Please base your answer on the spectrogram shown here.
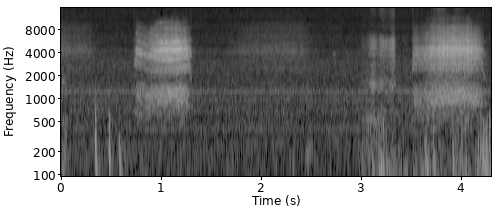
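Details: Indoor captive Spix's screech owl at a computer screen, tracking the mouse cursor; two loud, rough hissing screeches about two and a half seconds apart, with small clicks between them.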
